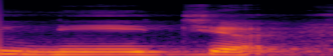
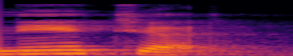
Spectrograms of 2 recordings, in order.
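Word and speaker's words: nature: और इसमें आप चाहे तो आर को साइलेंट रख सकते हैं। देखिए होता क्या है कि कभी कभी हम आर को जब प्रोनाउंस करते हैं यानी कि र प्रोनाउंस करते हैं तो पूरा र प्रोनाउंस कर देते हैं, इस तरह से बोल देते हैं नेचर, तो इसका प्रोनाउंसिएशन रॉन्ग हो जाएगा। इस तरह से आप बोलेंगे तो आपको क्या करना है, आर को साइलेंट रखना है, आपका प्रोनाउंसिएशन करेक्ट होगा।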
